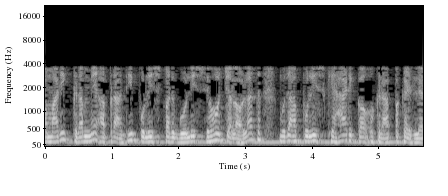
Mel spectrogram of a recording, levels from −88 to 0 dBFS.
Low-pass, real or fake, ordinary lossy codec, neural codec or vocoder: 3.6 kHz; real; none; none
